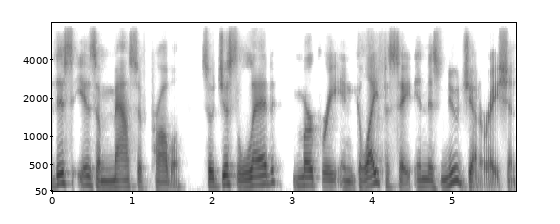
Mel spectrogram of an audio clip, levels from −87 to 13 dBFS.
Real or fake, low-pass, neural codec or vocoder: fake; 7.2 kHz; codec, 24 kHz, 1.2 kbps, DualCodec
